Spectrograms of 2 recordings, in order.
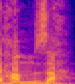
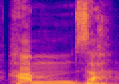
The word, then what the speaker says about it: হামজা: হার পরে হচ্ছে হামজা। হার পরে কি? হামজা। উল্টা দুইয়ের মতো দেখা যায়, দেখেন। এই অক্ষরটার নাম হচ্ছে হামজা। বলেন হামজা। আবার বলেন হামজা। আবার বলেন হামজা। হামজা হলকের শুরু থেকে উচ্চারণ হয়।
